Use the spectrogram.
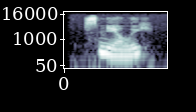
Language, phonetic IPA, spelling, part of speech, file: Russian, [ˈsmʲeɫɨj], смелый, adjective, Ru-смелый.ogg
- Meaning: courageous, daring, audacious, bold, brave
